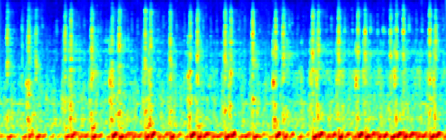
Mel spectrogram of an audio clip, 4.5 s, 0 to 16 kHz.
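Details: 1990 Harley-Davidson Sportster Evolution first run after rewiring the start/run/kill switch and headlight: a lumpy, loping V-twin idle with an extra irregular tapping over it. Abnormal engine noise, cause not identified.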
